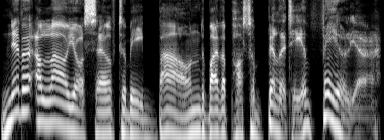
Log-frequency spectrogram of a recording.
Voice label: Male Human Idle

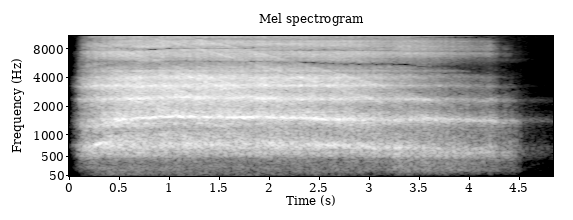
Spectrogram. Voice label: Male Undead

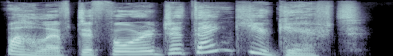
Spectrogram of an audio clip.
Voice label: Elf Emote Thanks

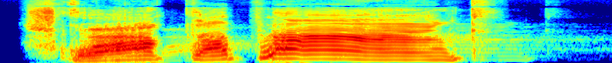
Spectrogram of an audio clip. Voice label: Male Parrot

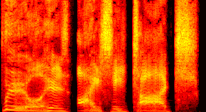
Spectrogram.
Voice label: Female Quilboar Attack

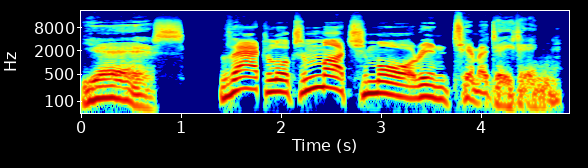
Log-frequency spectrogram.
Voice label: Male Human After Triple

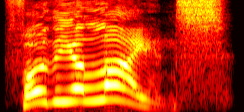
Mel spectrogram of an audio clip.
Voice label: Male Human Attack; Anduin

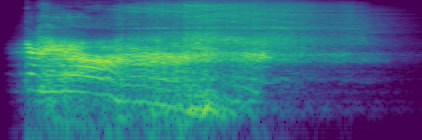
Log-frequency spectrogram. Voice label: Male Undead Death

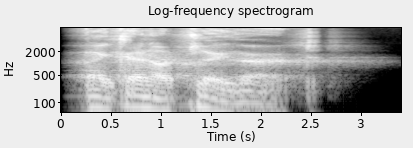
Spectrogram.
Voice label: Male Old God ERROR PLAY

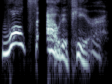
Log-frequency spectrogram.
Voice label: Female Blood Elf Attack

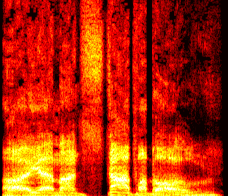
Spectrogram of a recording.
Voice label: Male Orc Attack; Kargath

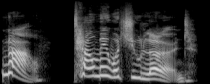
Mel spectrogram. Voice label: Female High Elf Emote General

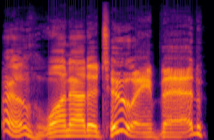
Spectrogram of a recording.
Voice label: Male Human MIRROR START

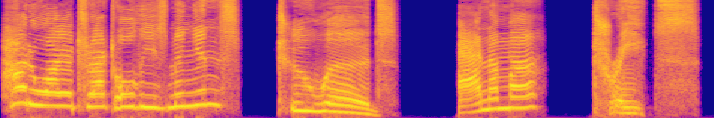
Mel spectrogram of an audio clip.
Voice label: Male Dredger Flavor

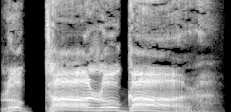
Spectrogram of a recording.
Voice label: Male Orc Hero Power; Minion; Varok; Uther

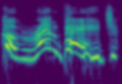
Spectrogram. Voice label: Female Draenei TRIGGER HYSTERIA

